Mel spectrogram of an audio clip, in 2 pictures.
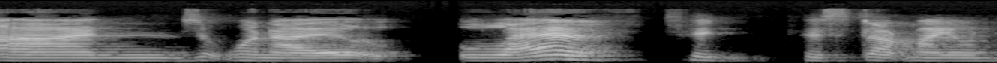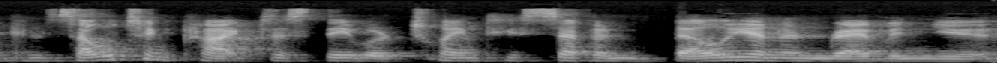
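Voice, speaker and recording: The speaker has a Scottish accent and ordinary pitch variation. The pace is fairly slow. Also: woman, fairly low pitch for a woman. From Scotland. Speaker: company CEO. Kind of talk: interview.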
